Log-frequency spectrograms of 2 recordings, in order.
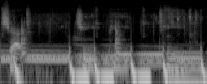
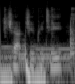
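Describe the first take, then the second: First: The name is said slowly and haltingly. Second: The name is said quickly in one go.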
